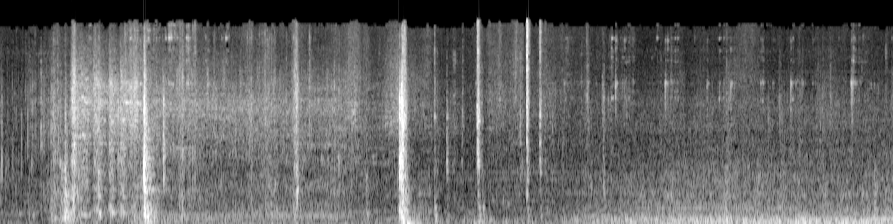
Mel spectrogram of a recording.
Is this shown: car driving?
yes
